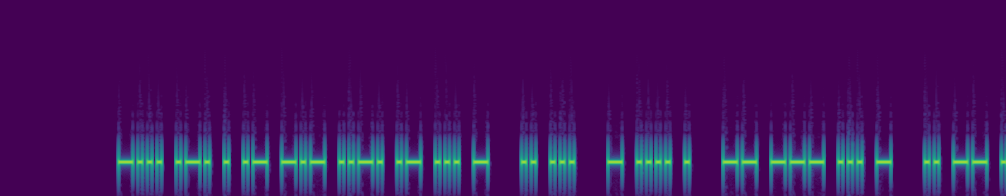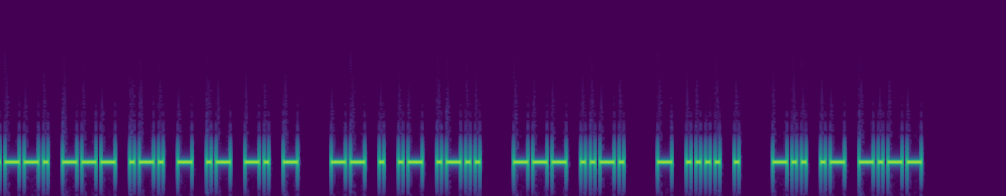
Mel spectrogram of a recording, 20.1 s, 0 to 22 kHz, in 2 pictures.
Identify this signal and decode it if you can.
Morse code, heard as a keyed tone, about 25 wpm, 700 Hz. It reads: BREAKFAST IS THE MOST IMPORTANT MEAL OF THE DAY
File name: Sets of 9 Words - 25wpm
